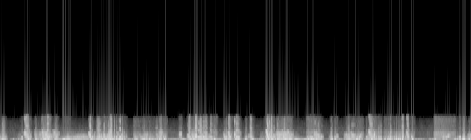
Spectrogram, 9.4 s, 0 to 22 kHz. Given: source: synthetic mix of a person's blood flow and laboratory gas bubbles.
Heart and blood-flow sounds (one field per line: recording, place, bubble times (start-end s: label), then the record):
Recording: Doppler ultrasound of blood flow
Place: subclavian vein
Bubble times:
0.00-0.16 s: bubbles
0.42-0.66 s: bubbles
0.68-1.20 s: bubbles
1.29-1.44 s: bubbles
1.76-2.56 s: bubbles
2.67-3.36 s: bubbles
3.57-3.67 s: bubbles
3.74-4.38 s: bubbles
4.46-4.85 s: bubbles
4.90-5.11 s: bubbles
5.30-5.89 s: bubbles
6.13-6.49 s: bubbles
6.60-6.79 s: bubbles
6.88-7.29 s: bubbles
7.32-7.65 s: bubbles
7.68-8.31 s: bubbles
8.68-9.42 s: bubbles
From the record:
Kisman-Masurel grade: 343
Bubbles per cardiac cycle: rolling drumbeat, 9 or more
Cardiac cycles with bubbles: 100%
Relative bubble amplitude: loud (0.450 to 0.775)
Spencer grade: 3 (all of the cardiac periods contain showers or single bubble signals, but not dominating or overriding the cardiac motion signals)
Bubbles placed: anywhere in the cardiac cycle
